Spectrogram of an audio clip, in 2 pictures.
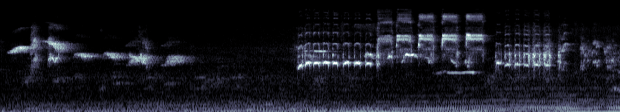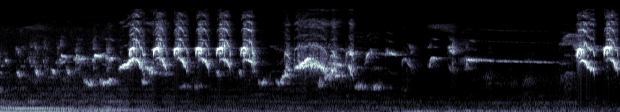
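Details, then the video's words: Kept orange-headed thrush from North Bali, Indonesia, singing hard in answer to a played recording: harsh squawky bursts mixed with sharp whistles and fast, high, ringing note clusters, broken by short pauses, with a low room hum beneath. "Diputarr ANIS MERAH Langsung Gacor Nyaut Joss"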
